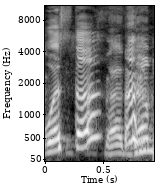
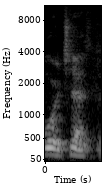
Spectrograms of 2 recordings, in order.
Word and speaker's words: Worcester: Worcester. But you know why though? Because Dorchester and Worcester is spelled almost the same way. Yeah. Yeah, exactly. It's not Worchester, right? No, no, it's not Wchester. It's W.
